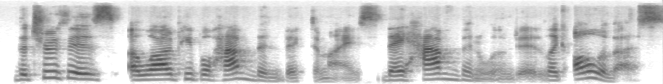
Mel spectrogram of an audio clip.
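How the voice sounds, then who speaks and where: This woman has a normal speaking voice. She talks at a fairly slow pace with lively intonation. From Oregon. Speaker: psychologist and relationship coach. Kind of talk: interview.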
